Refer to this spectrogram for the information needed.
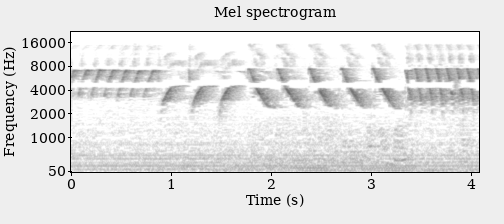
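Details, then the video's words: Energetic canary song known as 'gacor', played to coax a canary that has stopped singing: a high rolling trill, then a row of swooping, rising-falling notes about every third of a second, ending in another rapid trill. "Suara Kenari Gacor Pancingan kenari macet bunyi"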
